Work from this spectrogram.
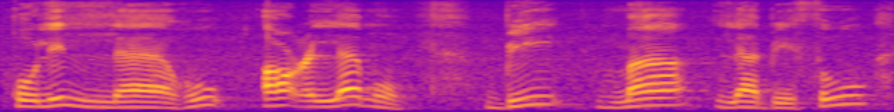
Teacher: قل اللہ، قل میں لام کے نیچے زیر، اسے اسم اللہ کی حرف لام کے ساتھ ملائیں گے، درمیان میں سے الف حمزہ کو حذف کیا جائے گا۔ اسم اللہ کی حرف لام سے پہلے والے حرف کے نیچے یعنی لام کے نیچے زیر ہے تو اسم اللہ کی حرف لام کو باریک کر کے پڑھا جائے گا، زبر یا پیش ہو تو پر کر کے پڑھتے ہیں۔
